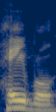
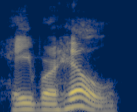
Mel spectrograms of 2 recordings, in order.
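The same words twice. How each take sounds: First: The name is said the local way. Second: The name is said the way it is spelled. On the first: The speaker calls it right. "it's actually pronounced" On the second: The speaker calls it wrong. "if you were to read it, it would say"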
